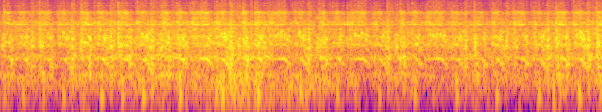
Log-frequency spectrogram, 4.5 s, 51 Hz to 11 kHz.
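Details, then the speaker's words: Craftsman GT5000 lawn tractor during a woodruff key replacement, running on the left bank only: rapid, uneven ticking and sputtering while cranking that never settles into running; the left bank seems overly rich, and the coil pack is suspected of firing at the wrong time. "say that R not it doesn't happen all the time and it's not running well enough to keep"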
